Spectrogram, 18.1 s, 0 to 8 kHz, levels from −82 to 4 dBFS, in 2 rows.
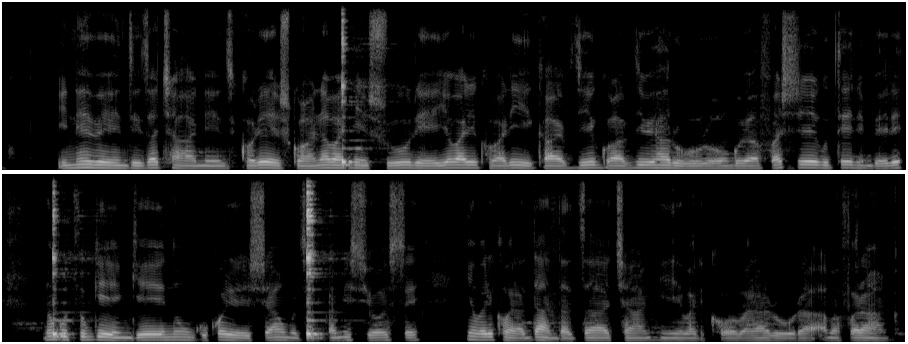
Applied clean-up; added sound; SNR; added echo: neural mask model RNNoise.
